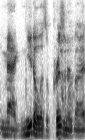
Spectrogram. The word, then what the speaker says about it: Magneto: It's not Magneto. It's pronounced Magneto.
